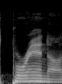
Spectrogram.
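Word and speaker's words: Branagh: as neil uh kenneth brenna am i pronouncing that right i don't know breno i think it's brannon not brianna brannon it's definitely not that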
